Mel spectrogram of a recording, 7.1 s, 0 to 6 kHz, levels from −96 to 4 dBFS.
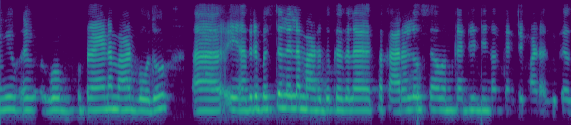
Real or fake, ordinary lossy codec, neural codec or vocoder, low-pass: fake; none; codec, 44.1 kHz, 3.4 kbps, Pupu-Codec; 5.4 kHz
